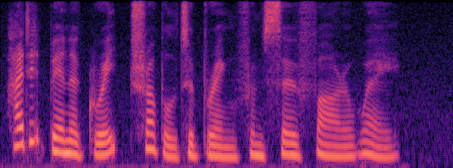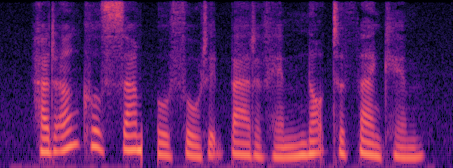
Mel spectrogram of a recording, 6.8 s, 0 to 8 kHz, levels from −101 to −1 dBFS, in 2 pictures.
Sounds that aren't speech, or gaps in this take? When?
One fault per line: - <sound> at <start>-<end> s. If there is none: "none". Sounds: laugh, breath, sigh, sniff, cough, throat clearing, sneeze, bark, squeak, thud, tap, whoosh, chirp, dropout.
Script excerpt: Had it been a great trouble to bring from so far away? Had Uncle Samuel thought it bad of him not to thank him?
- dropout at 4.5-4.6 s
